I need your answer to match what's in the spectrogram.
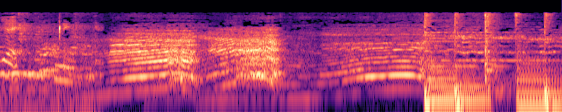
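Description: A cow moos loudly in long, drawn-out lowing calls that rise and fall in pitch, followed by a few sharp knocks and thumps near the end.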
